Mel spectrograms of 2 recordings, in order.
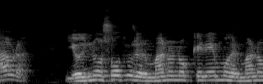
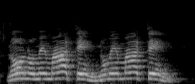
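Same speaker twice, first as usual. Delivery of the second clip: pleading cry; 7 semitones higher, 3 dB louder than usual. Pretend. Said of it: "ni estaba gritando".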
